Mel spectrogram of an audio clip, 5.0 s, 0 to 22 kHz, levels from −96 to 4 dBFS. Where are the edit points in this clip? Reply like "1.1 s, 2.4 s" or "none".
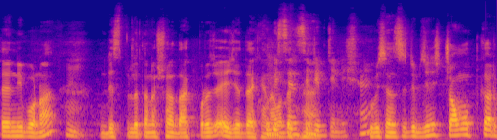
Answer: none

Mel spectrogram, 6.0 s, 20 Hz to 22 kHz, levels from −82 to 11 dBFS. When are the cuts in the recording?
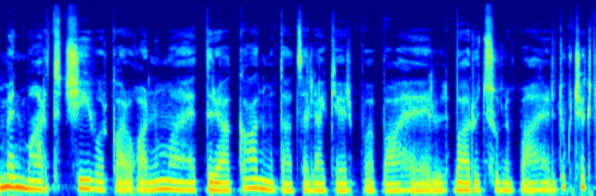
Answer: none

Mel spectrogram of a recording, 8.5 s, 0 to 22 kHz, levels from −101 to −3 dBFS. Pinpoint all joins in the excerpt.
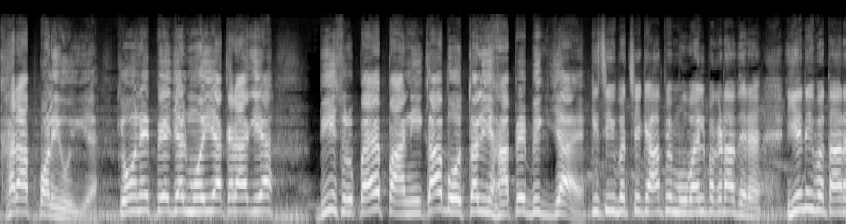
3.1 s, 5.9 s

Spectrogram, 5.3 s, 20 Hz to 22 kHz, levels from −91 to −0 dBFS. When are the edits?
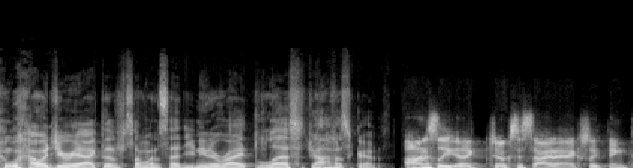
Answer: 3.2 s

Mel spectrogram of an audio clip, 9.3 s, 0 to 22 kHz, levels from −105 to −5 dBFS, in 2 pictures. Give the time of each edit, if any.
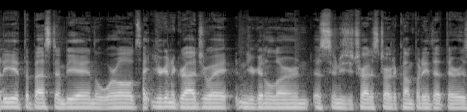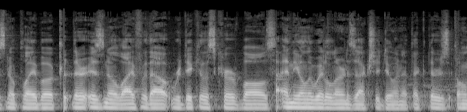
1.5 s, 5.4 s, 7.5 s

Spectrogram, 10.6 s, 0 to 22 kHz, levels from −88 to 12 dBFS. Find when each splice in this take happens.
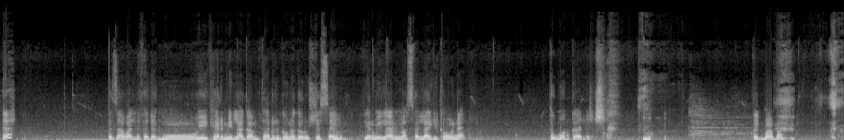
1.3 s

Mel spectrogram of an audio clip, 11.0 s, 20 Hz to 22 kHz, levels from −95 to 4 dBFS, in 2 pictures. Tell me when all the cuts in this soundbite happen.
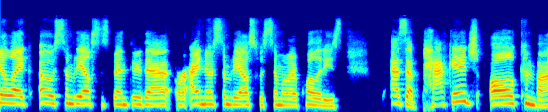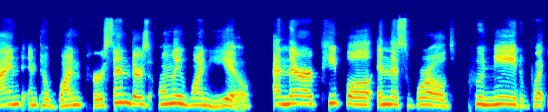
8.1 s, 10.1 s

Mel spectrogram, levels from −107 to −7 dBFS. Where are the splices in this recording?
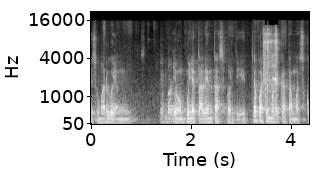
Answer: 3.2 s

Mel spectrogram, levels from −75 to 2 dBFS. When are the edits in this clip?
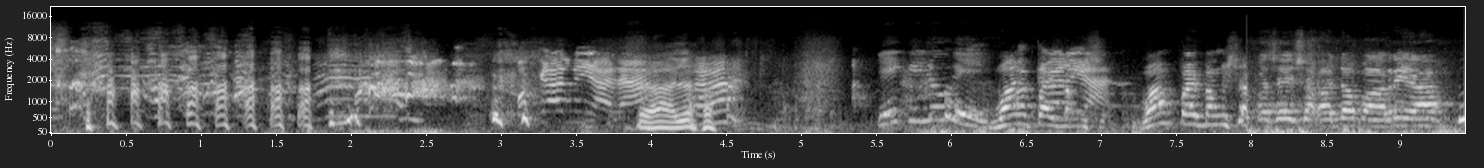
8.0 s

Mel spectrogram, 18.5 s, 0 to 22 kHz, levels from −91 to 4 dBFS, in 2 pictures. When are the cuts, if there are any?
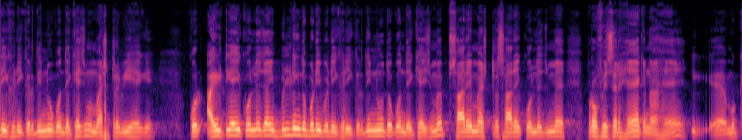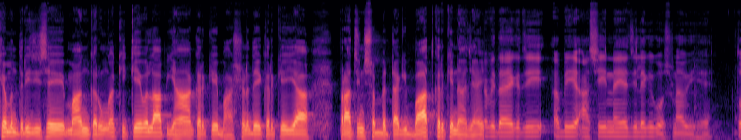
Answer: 8.8 s, 15.4 s

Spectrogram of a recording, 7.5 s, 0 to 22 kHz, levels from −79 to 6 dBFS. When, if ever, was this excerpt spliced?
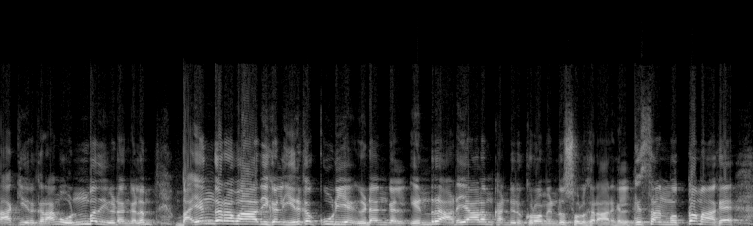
6.3 s

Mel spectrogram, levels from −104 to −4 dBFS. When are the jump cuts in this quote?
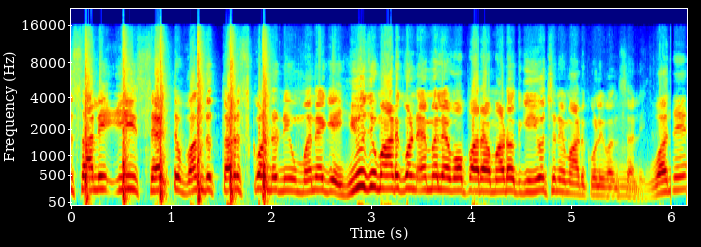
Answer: none

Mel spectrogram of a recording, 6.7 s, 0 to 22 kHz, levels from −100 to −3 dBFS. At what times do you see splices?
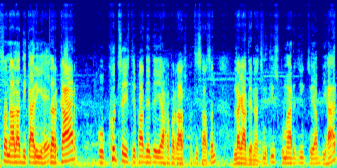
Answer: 1.0 s, 5.2 s

